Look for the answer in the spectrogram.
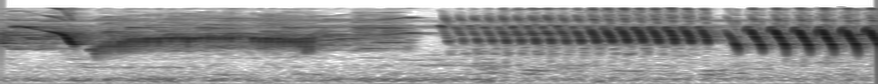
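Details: Female canary kept in captivity singing to prompt males to sing; a sharp falling note and a long buzzy steady phrase lead into a rapid high rolling trill, then a run of quick descending sweeps.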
